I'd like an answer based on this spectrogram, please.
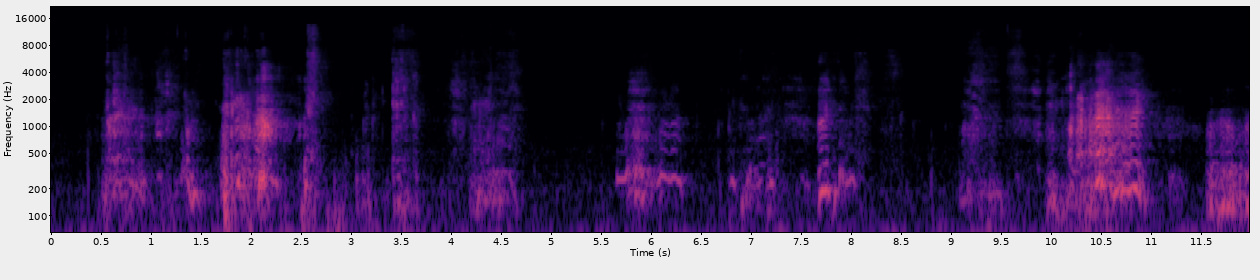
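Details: Basenji dogs play fighting in a wrestling match between siblings; bursts of rough growling and grunting yips in irregular clusters, with background music and a person talking and laughing.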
